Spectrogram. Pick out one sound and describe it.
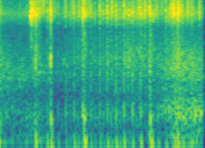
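A blast booms amid smoke.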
